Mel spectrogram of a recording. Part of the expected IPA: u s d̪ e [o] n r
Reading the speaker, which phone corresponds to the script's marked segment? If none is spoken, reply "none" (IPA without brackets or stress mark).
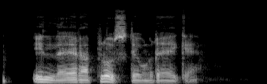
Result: u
